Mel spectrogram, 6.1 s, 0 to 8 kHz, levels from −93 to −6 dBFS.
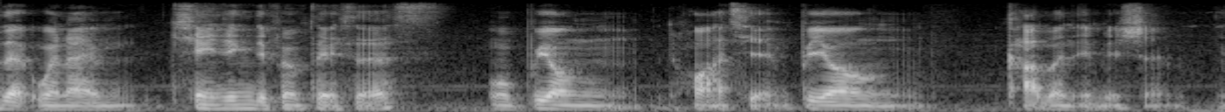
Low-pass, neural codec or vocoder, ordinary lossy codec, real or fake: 7.2 kHz; none; none; real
